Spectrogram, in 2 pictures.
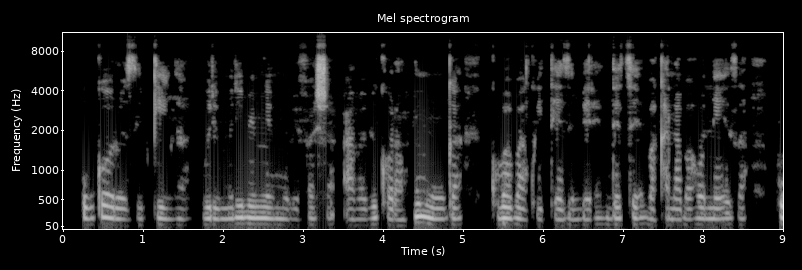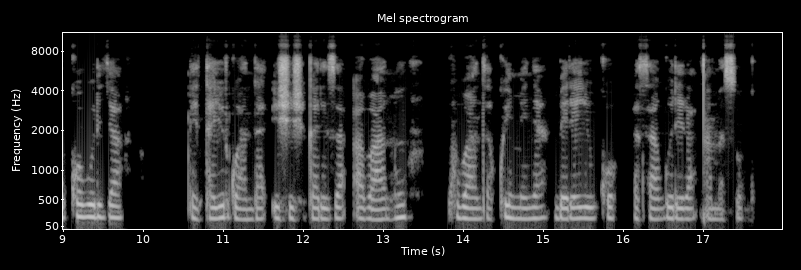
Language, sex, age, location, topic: Kinyarwanda, female, 18-24, Musanze, agriculture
